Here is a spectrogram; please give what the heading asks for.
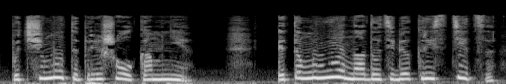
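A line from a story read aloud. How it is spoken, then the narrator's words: Excited exclamation. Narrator (Russian): воскликнул взволнованный Иоанн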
